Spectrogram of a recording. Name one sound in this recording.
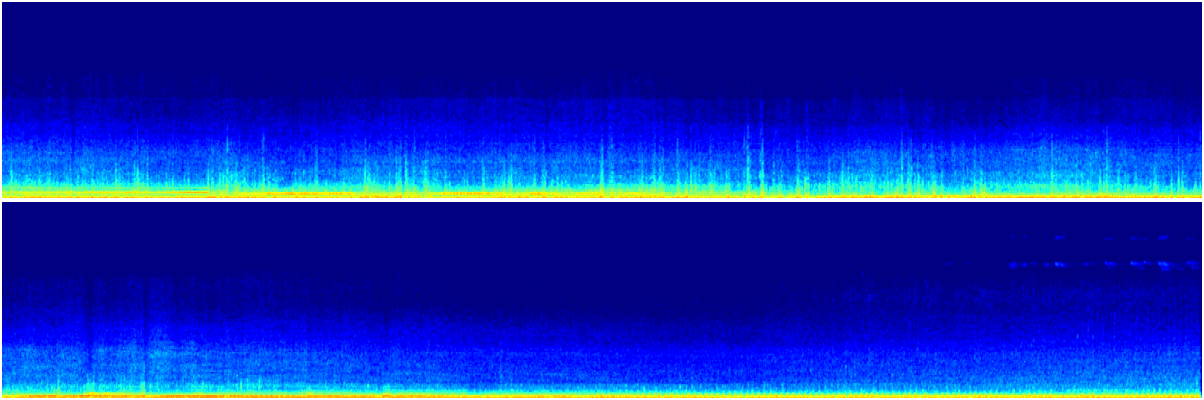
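Motorcycle engines hum steadily nearby, rising and falling in pitch as they speed along.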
